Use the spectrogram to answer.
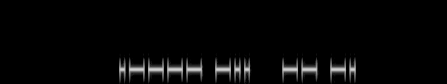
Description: Morse code, heard as a keyed tone, about 25 wpm, 700 Hz. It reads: 1D MN
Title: Field Day Exchanges - 25wpm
